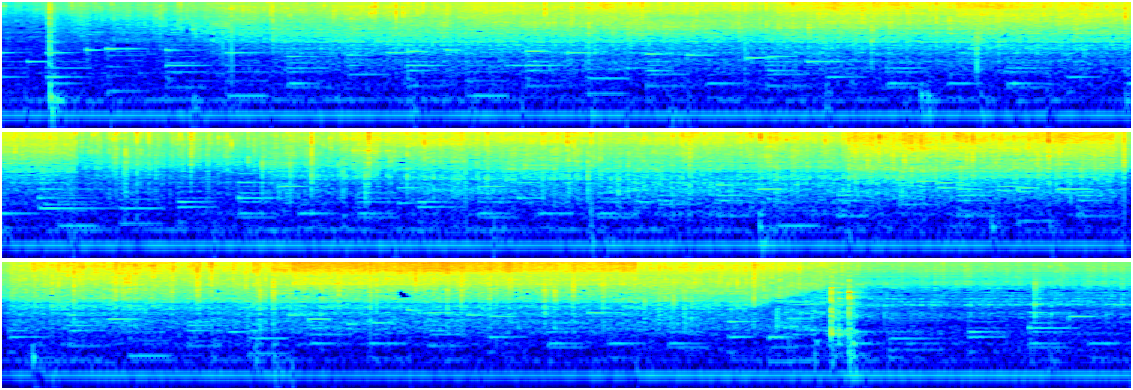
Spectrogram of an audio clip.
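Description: Daikon gyoza frying in oil in a nonstick pan over medium heat, a steady sizzle that builds over the first few seconds and is loudest past the middle. Near the end a glass lid knocks onto the pan and the sizzle drops, muffled under the lid.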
